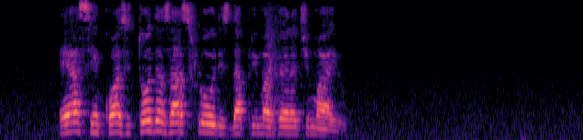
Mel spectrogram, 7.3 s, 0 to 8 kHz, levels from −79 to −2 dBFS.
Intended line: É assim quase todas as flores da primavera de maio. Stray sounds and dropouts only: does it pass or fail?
pass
